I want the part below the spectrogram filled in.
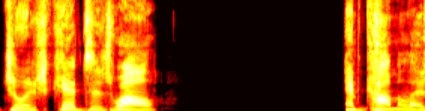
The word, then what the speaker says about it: Kamala: Not Kamala, not Kamala. It's Kamala, like Mamala or Bubala.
